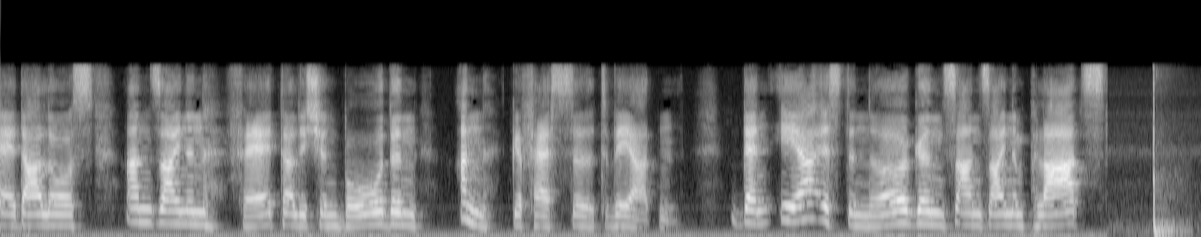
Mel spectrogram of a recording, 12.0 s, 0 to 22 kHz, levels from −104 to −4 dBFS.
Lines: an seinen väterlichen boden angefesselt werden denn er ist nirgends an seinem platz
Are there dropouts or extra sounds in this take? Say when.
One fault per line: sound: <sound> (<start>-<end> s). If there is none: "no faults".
sound: thud (11.5-11.9 s)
